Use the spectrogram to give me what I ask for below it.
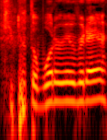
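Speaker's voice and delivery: put-on Philadelphia accent. Joining in on the request with a Philly accent. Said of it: "in a Philly accent".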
